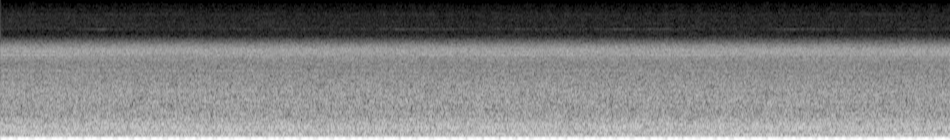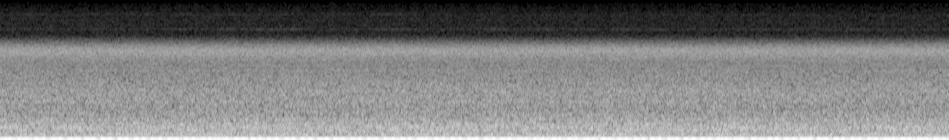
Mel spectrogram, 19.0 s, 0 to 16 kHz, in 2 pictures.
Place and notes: {"title": "南竿發電廠, Nangan Township - In front of the power plant", "date": "2014-10-14 17:41:00", "description": "In front of the power plant", "latitude": "26.15", "longitude": "119.93", "altitude": "92", "timezone": "Asia/Taipei"}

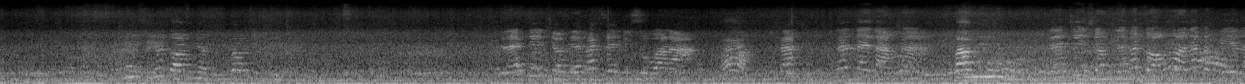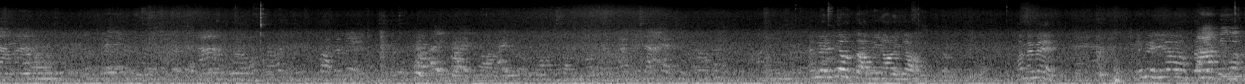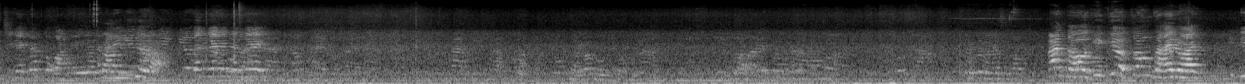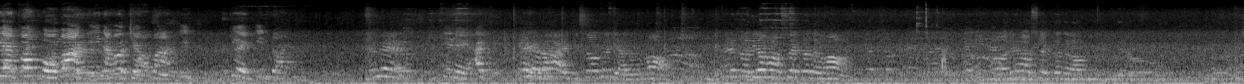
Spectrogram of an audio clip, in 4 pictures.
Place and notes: {"title": "Sec., Chongqing N. Rd., Datong Dist., Taipei City - Small restaurant", "date": "2012-11-30 11:25:00", "latitude": "25.05", "longitude": "121.51", "altitude": "11", "timezone": "Asia/Taipei"}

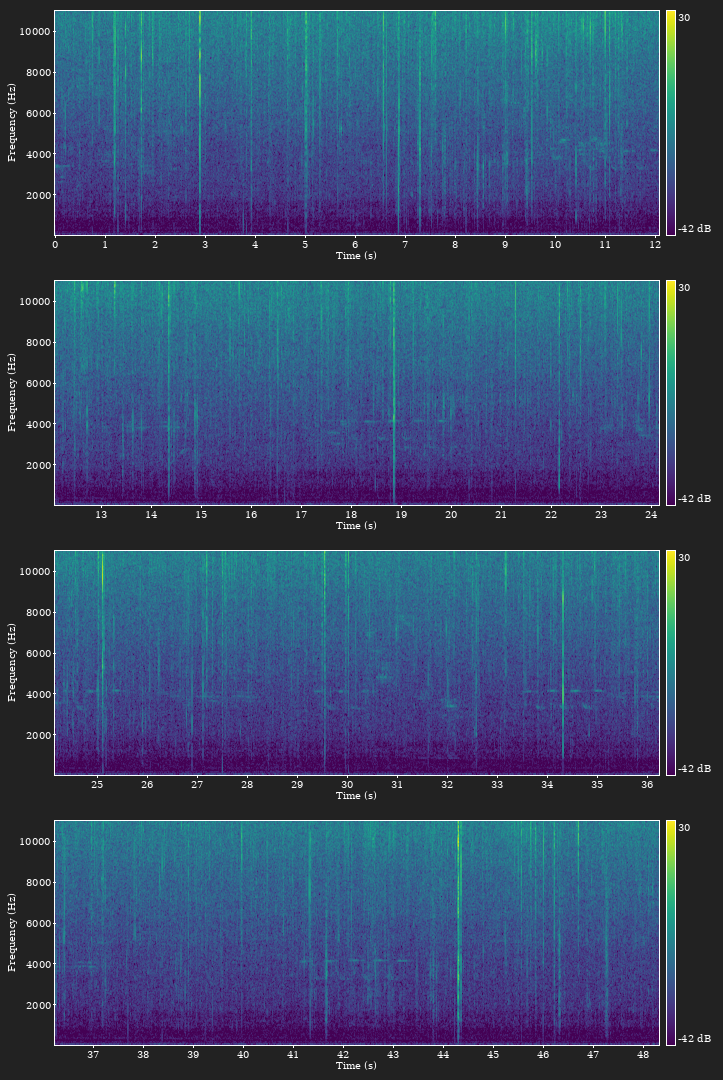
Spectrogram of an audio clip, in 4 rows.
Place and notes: {"title": "Saint-Laurent-du-Pont, France - Ants", "date": "2017-03-30 16:00:00", "description": "A big anthill in the forest. Happy ants are working.", "latitude": "45.39", "longitude": "5.76", "altitude": "1012", "timezone": "Europe/Paris"}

